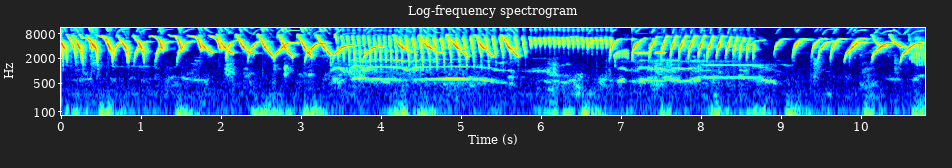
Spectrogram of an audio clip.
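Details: Competing canaries pour out long rolling song, used to prompt silent canaries to sing. Fast repeated descending whistles give way to a steady buzzy roll, then resume as crisp sweeping notes.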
